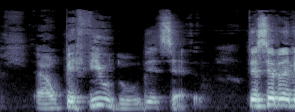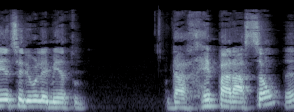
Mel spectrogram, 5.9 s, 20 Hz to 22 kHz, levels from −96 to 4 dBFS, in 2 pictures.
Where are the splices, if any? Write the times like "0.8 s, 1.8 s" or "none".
1.1 s, 1.4 s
